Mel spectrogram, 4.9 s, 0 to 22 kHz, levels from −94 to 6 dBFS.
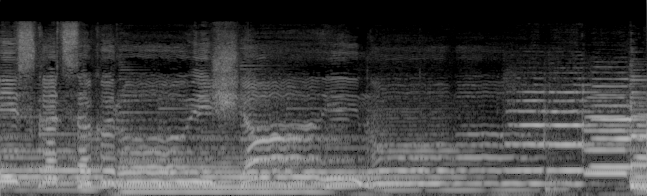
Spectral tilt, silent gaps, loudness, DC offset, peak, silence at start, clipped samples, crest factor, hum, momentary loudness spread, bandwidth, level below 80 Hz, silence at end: -5.5 dB/octave; none; -27 LUFS; under 0.1%; -12 dBFS; 0 s; under 0.1%; 14 dB; none; 7 LU; 14 kHz; -56 dBFS; 0 s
